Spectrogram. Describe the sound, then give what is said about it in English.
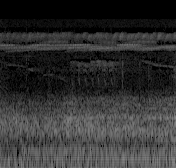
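A dense, steady insect chorus recorded in the Amazon rainforest just north of Manaus, with crickets and sustained high-pitched buzzing tones layered over a broad, constant hum, no voices present. “This is a recording uh, that I made in the Amazon uh, just north of Manaus. I was recording the biophony”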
